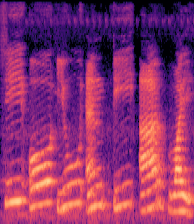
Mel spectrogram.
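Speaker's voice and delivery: very slow, evenly spaced letters; spelling out. Shown as a demonstration. Teacher spelling country for learners, slow letters. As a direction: dictate it one letter at a time.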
